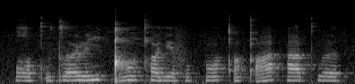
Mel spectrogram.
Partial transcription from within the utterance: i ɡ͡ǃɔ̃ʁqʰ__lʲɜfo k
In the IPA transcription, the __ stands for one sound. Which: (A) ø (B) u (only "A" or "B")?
B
